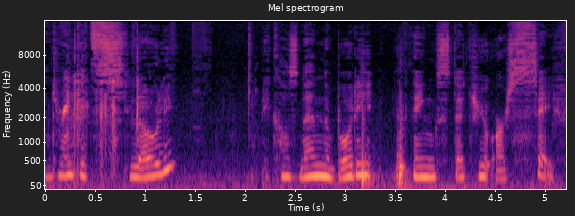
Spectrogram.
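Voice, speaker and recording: Amid noticeable background noise, a woman with a Dutch accent speaks at a very slow pace and medium pitch, with fairly even intonation and long, frequent pauses. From Netherlands. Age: 50s. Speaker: kinesiologist and author. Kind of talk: online training with guided exercises. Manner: slow, careful English with fillers.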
